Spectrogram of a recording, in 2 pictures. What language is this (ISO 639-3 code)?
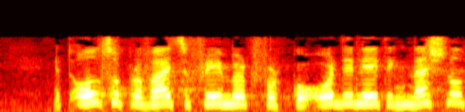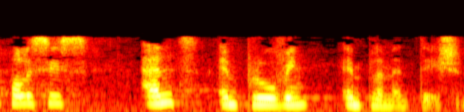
eng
